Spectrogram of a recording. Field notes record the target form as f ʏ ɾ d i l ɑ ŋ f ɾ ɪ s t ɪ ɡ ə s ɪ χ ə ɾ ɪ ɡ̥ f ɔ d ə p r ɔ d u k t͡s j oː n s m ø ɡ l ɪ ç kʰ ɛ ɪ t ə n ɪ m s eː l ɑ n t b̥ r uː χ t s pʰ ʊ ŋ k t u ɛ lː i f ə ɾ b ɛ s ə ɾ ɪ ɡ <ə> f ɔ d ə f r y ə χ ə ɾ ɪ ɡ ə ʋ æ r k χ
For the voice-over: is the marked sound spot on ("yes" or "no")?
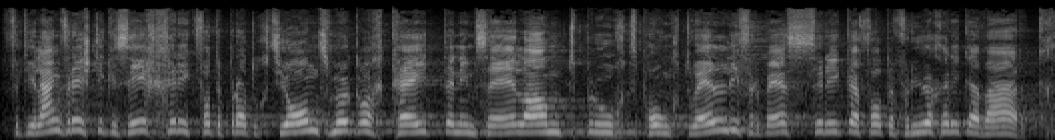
yes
